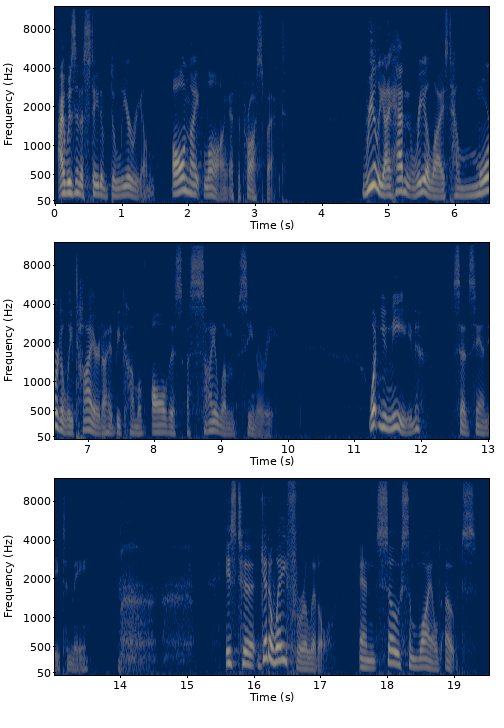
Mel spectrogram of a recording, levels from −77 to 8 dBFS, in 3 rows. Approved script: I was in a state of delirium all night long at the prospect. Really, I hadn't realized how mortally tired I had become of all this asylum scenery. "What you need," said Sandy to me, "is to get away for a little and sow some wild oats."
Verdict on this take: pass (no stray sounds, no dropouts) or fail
fail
